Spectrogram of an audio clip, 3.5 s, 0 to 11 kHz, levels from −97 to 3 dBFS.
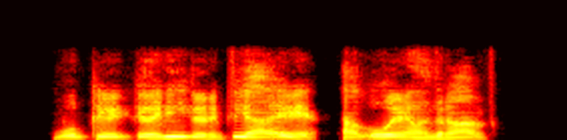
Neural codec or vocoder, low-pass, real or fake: codec, 16 kHz, 0.5 kbps, FreqCodec, larger model; 7.2 kHz; fake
